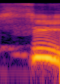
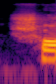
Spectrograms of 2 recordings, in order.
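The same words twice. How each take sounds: First: "সি" as a clear, held "see"; long "সি" sound. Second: "স" as a short "shaw", not "see"; bare "স" sound. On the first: Teacher gives the sound that counts, isolated demonstration. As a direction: answer with "সি" alone, vowel drawn out. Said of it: "কি হবে?". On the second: Teacher shows the sound that does not count, isolated demonstration. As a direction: say "স" alone with an open vowel. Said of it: "দন্তি স এর উচ্চারণ". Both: Shown as a demonstration.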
